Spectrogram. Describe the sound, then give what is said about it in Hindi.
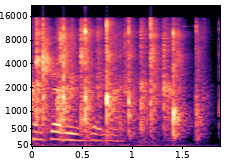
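A short burst of audience applause, with a steady patter of claps; a voice briefly overlaps the start before the clapping continues on its own and then stops. “मैं चाहूंगा कि आप लोग एक बार उनके लिए ताली बजाएं।”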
